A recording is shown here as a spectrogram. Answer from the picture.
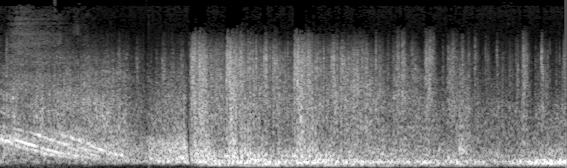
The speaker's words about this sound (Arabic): ها يا لطيف يا لطيف، شو هالأصوات يا لطيف؟ شنها ثلاث انفجارات ورشقات نارية. الله يستر من جهة المطار.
